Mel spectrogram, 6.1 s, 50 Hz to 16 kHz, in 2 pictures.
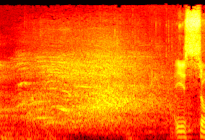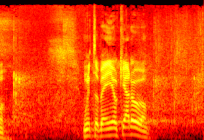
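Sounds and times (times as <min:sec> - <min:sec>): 
large audience at a launch event shouting a greeting in unison: 0:00.0 - 0:02.6
speech: 0:02.6 - 0:03.3, 0:04.3 - 0:05.5.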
